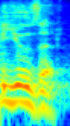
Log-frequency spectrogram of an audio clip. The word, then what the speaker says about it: usr: Such things typically go in a branch of this tree called user. Okay, so user is essentially another directory just under root. Okay, it is spelled USR.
